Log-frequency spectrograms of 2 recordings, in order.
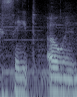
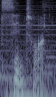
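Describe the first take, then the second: First: It is read as English, like the name Owen. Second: It is said with a French pronunciation. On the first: "really looks like Saint Owen or O U E N in English" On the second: "they pronounce it Saint Ouen"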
